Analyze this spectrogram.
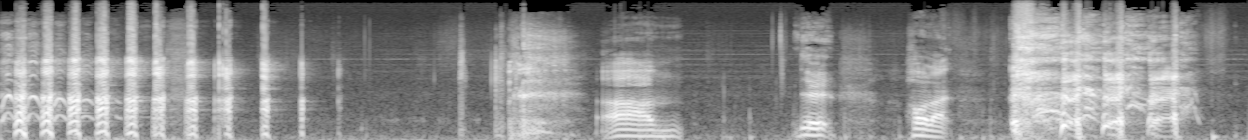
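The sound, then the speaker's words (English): A loud coughing fit: a rapid string of about a dozen short hacking coughs, then heavier, raspy coughs and wheezing gasps spaced out over several seconds. “Hold on, I'm having a major coughing attack.”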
